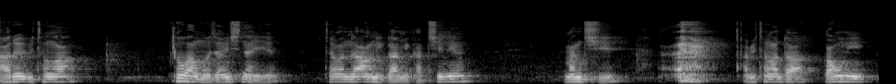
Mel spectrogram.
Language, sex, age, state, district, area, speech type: Bodo, male, 45-60, Assam, Chirang, rural, spontaneous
